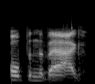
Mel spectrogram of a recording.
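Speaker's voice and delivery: ordinary delivery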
